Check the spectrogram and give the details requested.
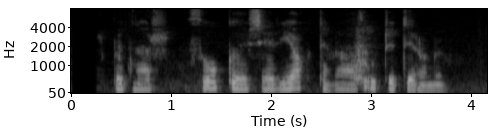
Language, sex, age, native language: Icelandic, female, 13, Icelandic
